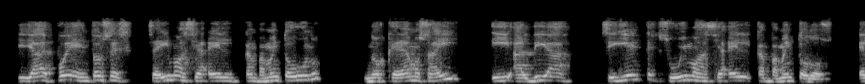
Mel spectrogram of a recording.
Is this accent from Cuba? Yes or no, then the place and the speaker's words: yes; Cuba; creo que soy el primer cubano que ha logrado rebasar los 6.962 metros que tiene el Aconcagua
